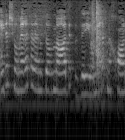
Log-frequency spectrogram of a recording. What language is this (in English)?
Hebrew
